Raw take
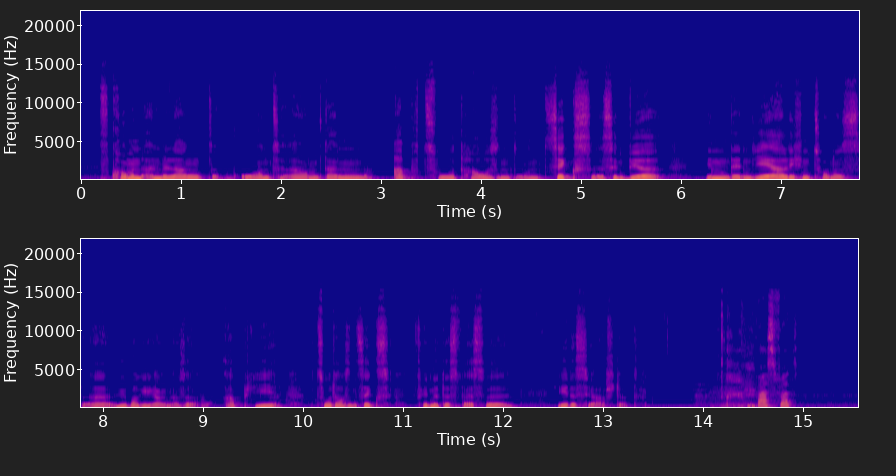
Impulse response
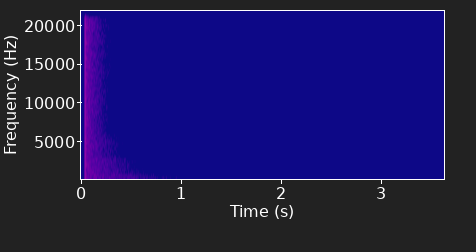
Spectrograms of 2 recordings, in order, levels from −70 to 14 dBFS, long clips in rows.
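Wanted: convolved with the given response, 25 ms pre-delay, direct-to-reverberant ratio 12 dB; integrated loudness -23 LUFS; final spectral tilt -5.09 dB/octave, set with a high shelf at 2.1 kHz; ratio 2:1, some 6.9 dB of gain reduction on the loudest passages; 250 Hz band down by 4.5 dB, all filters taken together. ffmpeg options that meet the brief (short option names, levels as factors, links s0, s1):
-filter_complex "[0:a]equalizer=f=250:t=o:g=-5.5,highshelf=f=2100:g=6.5,acompressor=threshold=0.0251:ratio=2,asplit=2[s0][s1];[1:a]atrim=start_sample=2205,adelay=25[s2];[s1][s2]afir=irnorm=-1:irlink=0,volume=0.224[s3];[s0][s3]amix=inputs=2:normalize=0,volume=3.76"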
